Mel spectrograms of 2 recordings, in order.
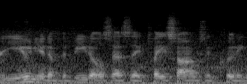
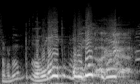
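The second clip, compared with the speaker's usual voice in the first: loud laughing oh; 15 dB louder than usual. Real, not acted. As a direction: burst out laughing. Burst of laughter.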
